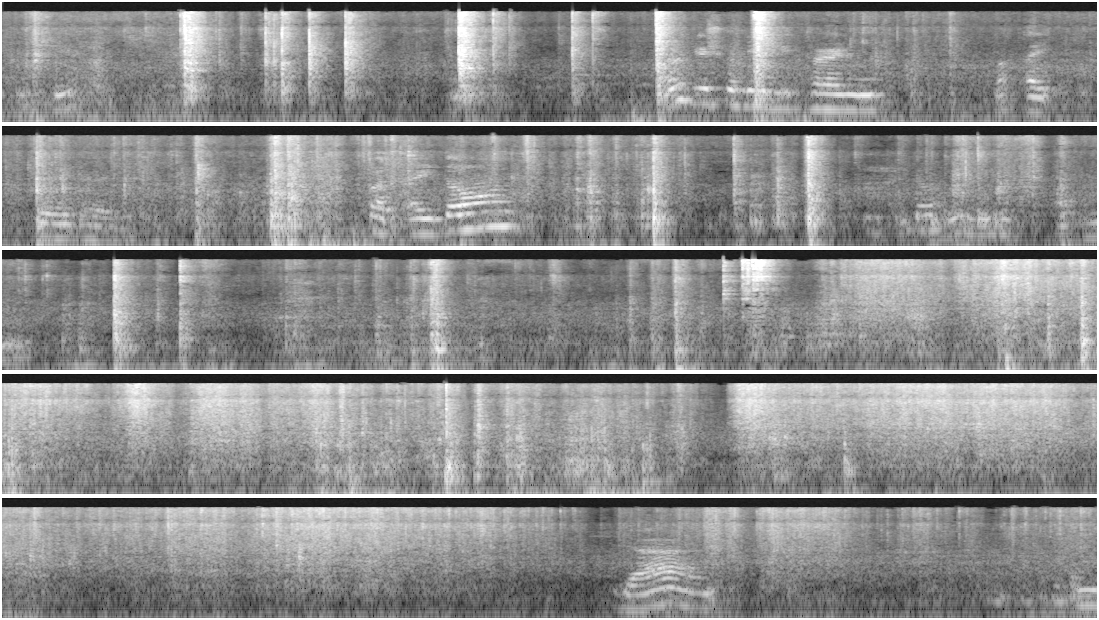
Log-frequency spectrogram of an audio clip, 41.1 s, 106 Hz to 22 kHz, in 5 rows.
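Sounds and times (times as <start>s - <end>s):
packing paper rustling: 0.0s - 21.0s, 22.2s - 41.0s.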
